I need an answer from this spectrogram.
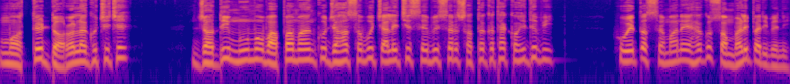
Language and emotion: Odia, fearful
